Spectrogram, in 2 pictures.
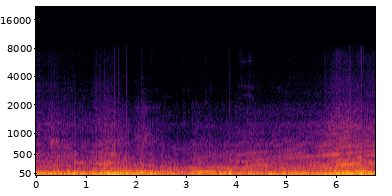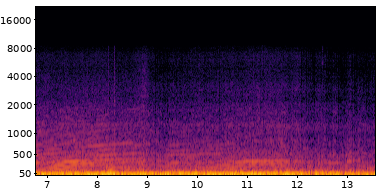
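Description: Porsche GT3 RS flat-six heard from inside the cabin, faint under a heavy low rumble. About six seconds in, the engine climbs in pitch as the car accelerates, then holds a steady note.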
